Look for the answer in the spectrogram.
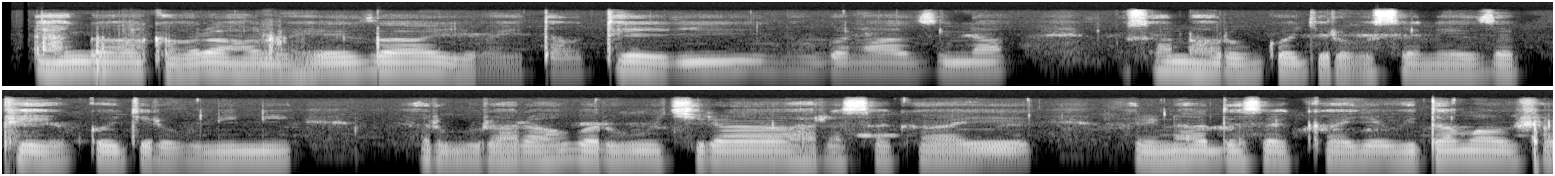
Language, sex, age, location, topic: Kinyarwanda, female, 18-24, Kigali, finance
